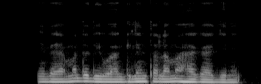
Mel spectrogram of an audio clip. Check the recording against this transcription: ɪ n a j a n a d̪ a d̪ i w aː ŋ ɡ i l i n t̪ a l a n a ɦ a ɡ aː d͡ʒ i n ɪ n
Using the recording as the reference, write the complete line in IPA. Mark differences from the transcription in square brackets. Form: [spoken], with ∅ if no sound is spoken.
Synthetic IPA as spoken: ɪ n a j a [m] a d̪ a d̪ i w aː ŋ ɡ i l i n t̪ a l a [m] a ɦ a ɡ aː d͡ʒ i n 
